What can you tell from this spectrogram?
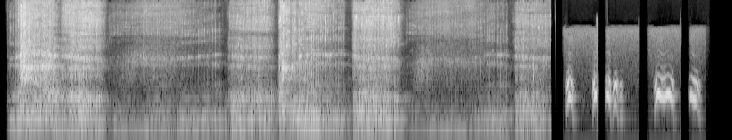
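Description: Lion roaring in a run of loud, rough calls for about eight seconds, then an owl giving four short hoots near the end.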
